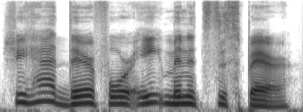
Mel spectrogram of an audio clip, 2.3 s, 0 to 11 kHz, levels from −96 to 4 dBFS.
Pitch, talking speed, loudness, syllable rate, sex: 160 Hz, 185 wpm, -15 LUFS, 6.0 syllables/s, male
